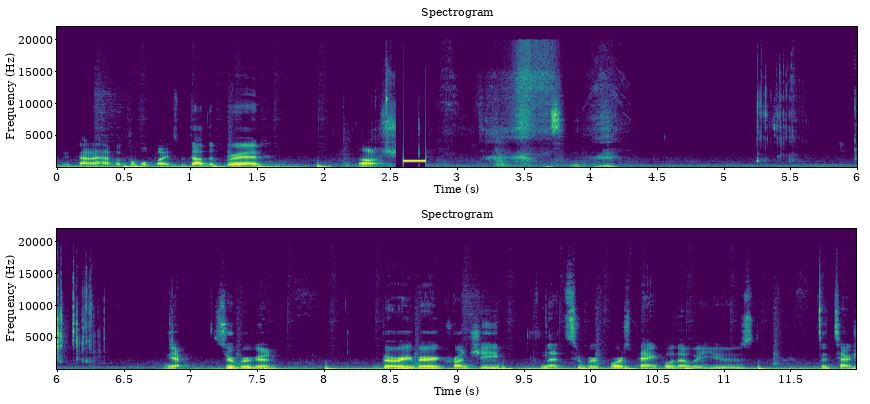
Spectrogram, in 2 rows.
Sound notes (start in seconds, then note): 2.6 beeps; 3.2 laughs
